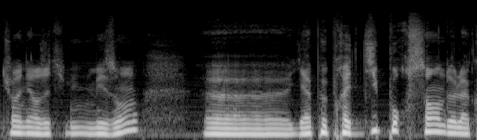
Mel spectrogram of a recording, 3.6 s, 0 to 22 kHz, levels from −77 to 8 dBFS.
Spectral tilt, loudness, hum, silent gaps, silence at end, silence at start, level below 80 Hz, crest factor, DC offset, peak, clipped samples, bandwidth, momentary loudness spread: -8 dB/octave; -14 LUFS; none; none; 0.05 s; 0.05 s; -44 dBFS; 12 dB; under 0.1%; 0 dBFS; under 0.1%; 10.5 kHz; 5 LU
